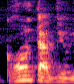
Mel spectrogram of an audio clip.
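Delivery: GRAND AVION joined by a T; D sounded as T. Shown as a demonstration. Teacher confirms how to say GRAND AVION, D as T. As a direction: link GRAND AVION with T, never D. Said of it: "That's how you say it".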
